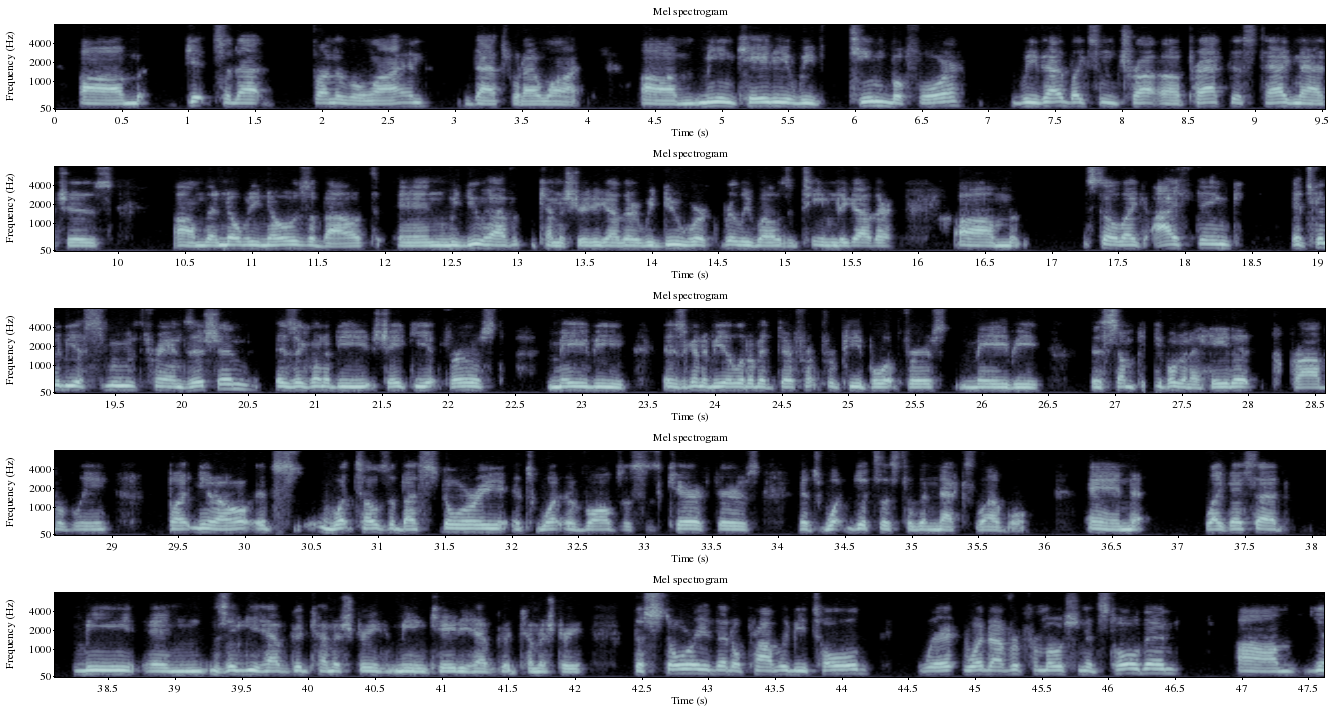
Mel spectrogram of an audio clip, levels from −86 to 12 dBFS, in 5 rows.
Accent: American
